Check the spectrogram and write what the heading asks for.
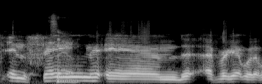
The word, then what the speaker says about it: Sinsaen: saying that right it's not it's insane it's insane okay awesome i'm glad i'm saying it right it's insane and i forget what it was it was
